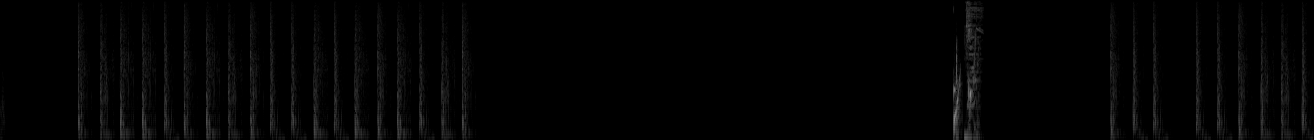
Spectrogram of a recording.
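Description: Footsteps run quickly over ground.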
